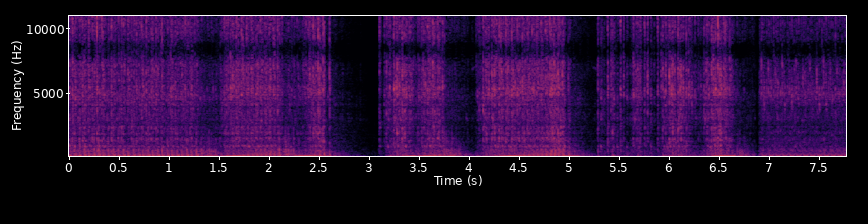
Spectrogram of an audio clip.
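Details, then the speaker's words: 1973 Ford Mustang fastback with points ignition, revived after 30 years in a yard, running with fuel: strong deep exhaust rising and falling smoothly through throttle blips, no knocks or misses; engine healthy, transmission shifting faulty. "man listen to this thing now sounds great okay engines happy transmission is [Music] not"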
